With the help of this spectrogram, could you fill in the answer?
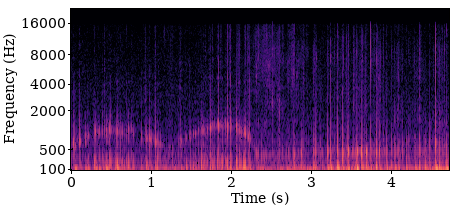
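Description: A solid, palm-sized, yellow Pikachu-shaped squishy toy made of soft foam is tapped rapidly with fingertips, first while held to the side and then while held behind the mic. The taps make dense, dull, low thumps that merge into a muffled rumble, with faint squeaky, sliding tones rising and falling above them. The tapping grows louder and heavier in the second half.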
